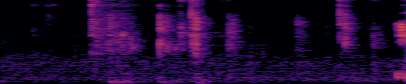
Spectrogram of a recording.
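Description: A few faint keystrokes on a computer keyboard, soft separate clicks while a name is typed.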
